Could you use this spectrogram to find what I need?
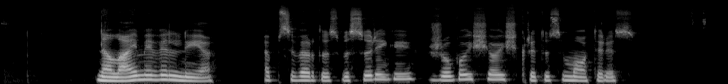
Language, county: Lithuanian, Vilnius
